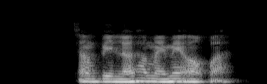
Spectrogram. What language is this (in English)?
Thai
